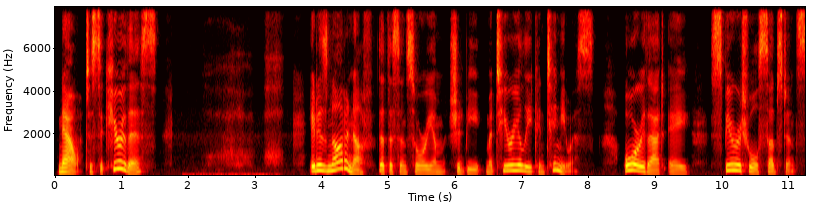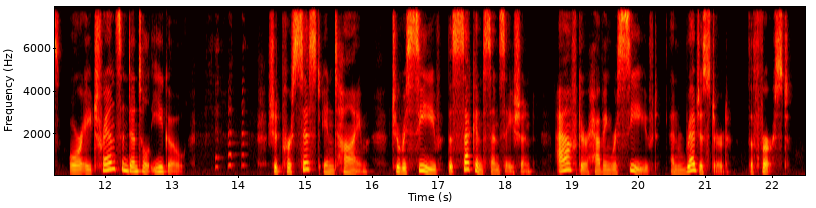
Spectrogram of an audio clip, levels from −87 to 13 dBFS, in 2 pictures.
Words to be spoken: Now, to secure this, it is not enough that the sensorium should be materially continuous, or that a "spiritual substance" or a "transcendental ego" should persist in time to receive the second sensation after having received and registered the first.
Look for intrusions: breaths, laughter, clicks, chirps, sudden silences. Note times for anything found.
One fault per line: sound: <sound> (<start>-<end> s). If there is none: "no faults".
sound: breath (1.9-3.5 s)
sound: laugh (13.5-14.2 s)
